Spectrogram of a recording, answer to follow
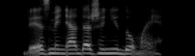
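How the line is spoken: Husky commanding. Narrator (Russian): с хрипотцой приказывает Тим

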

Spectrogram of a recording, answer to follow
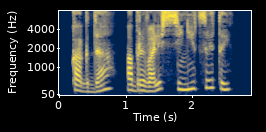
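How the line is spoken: Mysterious half-elf remark. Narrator (Russian): Загадочно обронил полуэльф

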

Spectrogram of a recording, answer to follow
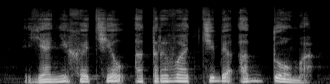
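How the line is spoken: Whisper. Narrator (Russian): прошептал

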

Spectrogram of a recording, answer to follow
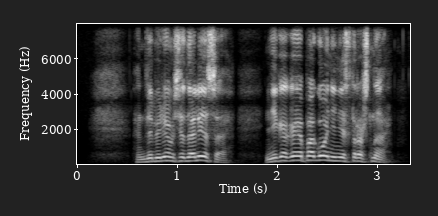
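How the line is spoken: Shout. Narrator (Russian): крикнул Антон

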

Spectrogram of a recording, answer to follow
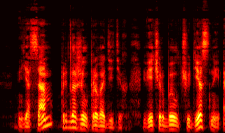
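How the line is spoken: Plain. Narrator (Russian): ответил я

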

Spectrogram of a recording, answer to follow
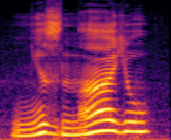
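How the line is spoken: Mumbled. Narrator (Russian): пробормотал Виталик

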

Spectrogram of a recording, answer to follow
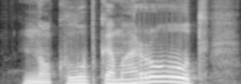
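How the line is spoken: Moaning. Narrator (Russian): застонал толстяк

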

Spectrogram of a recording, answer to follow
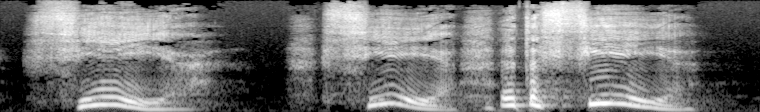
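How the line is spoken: Whisper. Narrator (Russian): послышался шепот

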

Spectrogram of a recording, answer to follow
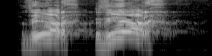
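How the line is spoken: Shouting. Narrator (Russian): кричал Роран

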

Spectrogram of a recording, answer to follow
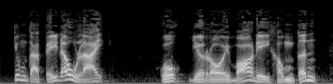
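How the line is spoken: Shouted. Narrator (Vietnamese): Đinh Bất Tứ la lên

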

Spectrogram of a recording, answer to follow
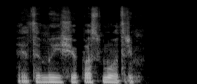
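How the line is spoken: Quiet murmur. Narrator (Russian): тихо произнес я

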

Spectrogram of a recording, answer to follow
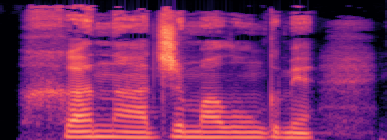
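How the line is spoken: Disbelieving mutter. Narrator (Russian): не веря глазам и ушам своим, пробормотала Вероника

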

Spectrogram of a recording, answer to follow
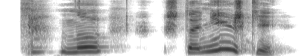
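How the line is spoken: Speaking through sobs. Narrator (Russian): через всхлипы говорит Лиза

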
